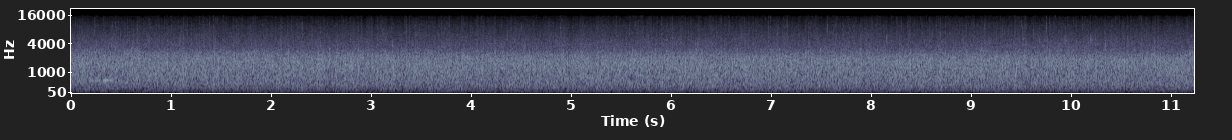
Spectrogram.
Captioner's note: applause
